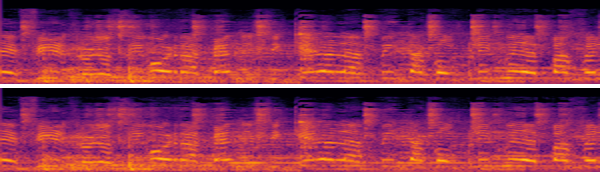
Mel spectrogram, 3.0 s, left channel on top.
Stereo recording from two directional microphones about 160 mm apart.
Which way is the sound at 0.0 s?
Centre (ahead or behind).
